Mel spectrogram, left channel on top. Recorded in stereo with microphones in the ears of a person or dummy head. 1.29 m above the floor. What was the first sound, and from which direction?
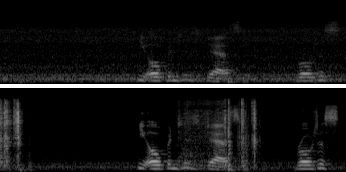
A woman speaking, 55° right (ahead or behind).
